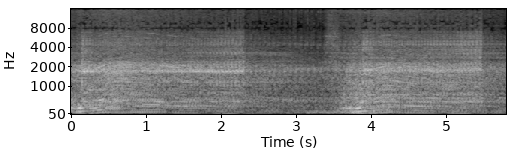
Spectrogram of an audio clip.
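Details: Renault Sandero/Logan 12V three-cylinder engine rising and falling with the throttle, a hard metallic rattle over the revs; noise source uncertain, not confirmed; abnormal engine noise.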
